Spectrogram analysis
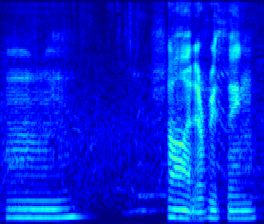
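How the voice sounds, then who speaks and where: A man's voice: fairly low pitch, little pitch movement, slow, a little mellow, slight background noise. A man streaming a let's play, musing over the game and voicing his role-play on a close mic.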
